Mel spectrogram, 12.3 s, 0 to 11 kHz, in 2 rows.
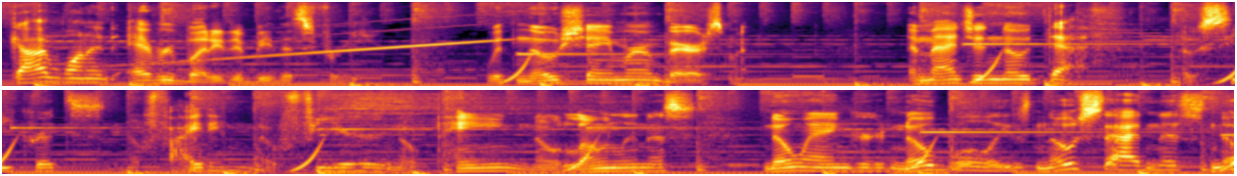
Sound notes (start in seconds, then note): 1.1 slide whistle; 4.9 bubble pop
